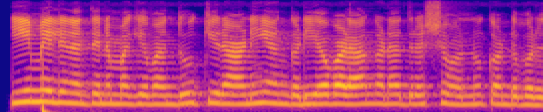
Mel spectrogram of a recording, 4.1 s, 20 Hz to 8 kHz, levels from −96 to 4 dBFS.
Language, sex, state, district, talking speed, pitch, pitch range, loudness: Kannada, female, Karnataka, Bidar, 145 wpm, 245 Hz, 240-260 Hz, -15 LUFS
